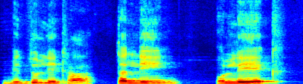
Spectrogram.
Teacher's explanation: ता के बाद ये देखिए ला आ जाए तो ता का परिवर्तन जो है, ता का परिवर्तन ला में हो जाता है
